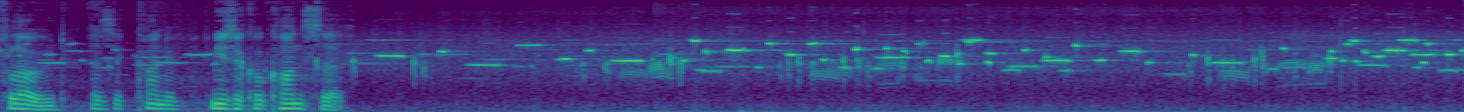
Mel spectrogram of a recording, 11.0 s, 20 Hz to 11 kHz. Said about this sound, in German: Mitte der 70er Jahre wurden Arrangements von Rocher in einem Park in Lyon aufgeführt. Bei Einbruch der Dunkelheit konnte man dort im Sommer die Gesänge von Vögeln aus Lautsprechern in den Bäumen hören.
